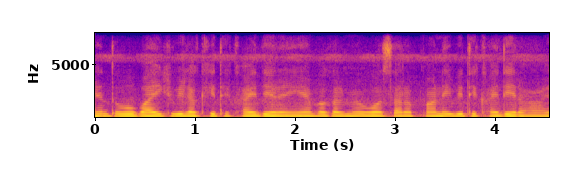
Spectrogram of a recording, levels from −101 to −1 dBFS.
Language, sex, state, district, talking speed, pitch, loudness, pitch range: Hindi, male, Uttar Pradesh, Lalitpur, 235 wpm, 185 Hz, -14 LUFS, 180-185 Hz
